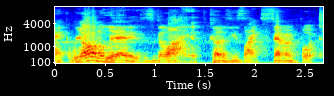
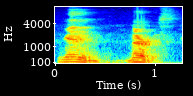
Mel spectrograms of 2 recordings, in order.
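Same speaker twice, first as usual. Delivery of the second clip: normal talking voice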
